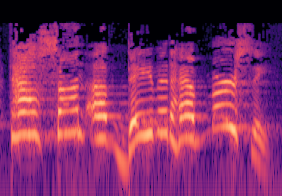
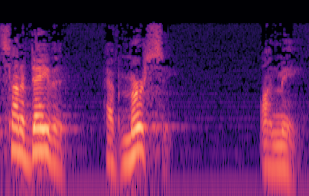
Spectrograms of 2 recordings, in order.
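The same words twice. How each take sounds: First: High, slow drawn-out plea; crying out harder. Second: Said in the usual way. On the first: Acted. Blind man pleading over the rebuking crowd, crying out. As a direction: stretch the cry out, pitched high. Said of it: "he cried so much the more". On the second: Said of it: "He said".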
